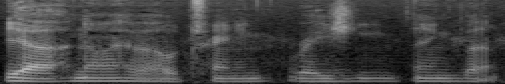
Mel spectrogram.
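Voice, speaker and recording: A man's voice: fairly low pitch, a little fast, vocal fry. A man in his twenties from New Zealand, a podcast guest who chats casually and laughs often. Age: 20s. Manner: relaxed, laughs often, says "like" a lot.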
